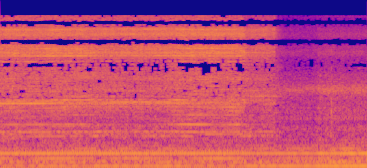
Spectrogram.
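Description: Table saw ripping a strip of plywood: the blade cuts steadily, and about three seconds in the cut ends and the saw runs on freely, quieter.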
